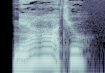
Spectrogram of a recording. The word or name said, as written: nærradio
